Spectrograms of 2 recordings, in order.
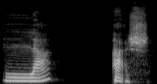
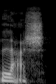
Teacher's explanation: the h from the word ash is an aspirated h, I can't do an el.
